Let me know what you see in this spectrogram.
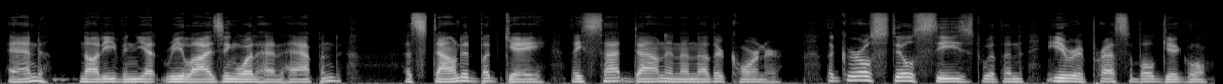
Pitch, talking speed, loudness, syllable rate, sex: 130 Hz, 125 wpm, -19 LUFS, 4.0 syllables/s, male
